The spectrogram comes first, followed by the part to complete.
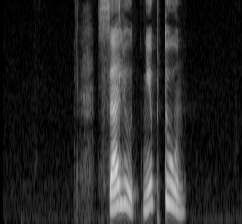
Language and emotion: Russian, positive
